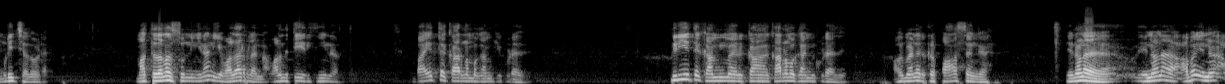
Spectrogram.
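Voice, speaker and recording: A man's voice: fairly high pitch, dull audio. A male pastor with a Tamil accent preaching a sermon, acting out quoted lines from God and people. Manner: animated, voices God and people in quoted asides.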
